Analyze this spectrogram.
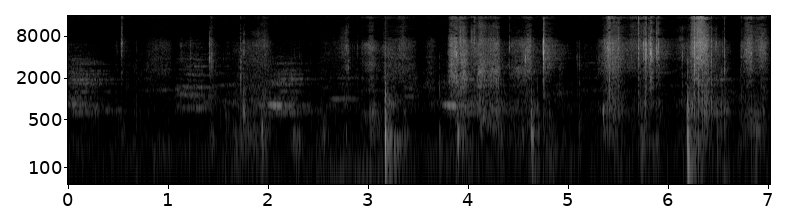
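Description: Hands working an iPad's cardboard retail box: the lid rubbing and sliding off, rustling and scraping, with sharp knocks about three seconds in and again about six seconds in as the tablet is lifted from its tray.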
